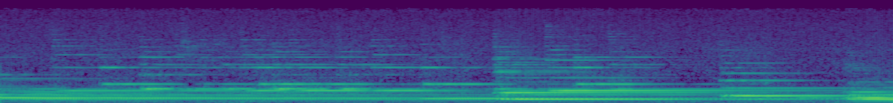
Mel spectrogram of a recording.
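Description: Concert harp played solo: plucked notes ringing out over sustained low notes, with new, louder low notes struck about five seconds in and again near the end.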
